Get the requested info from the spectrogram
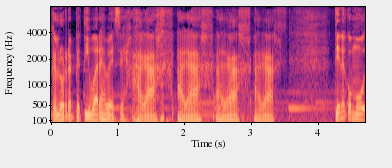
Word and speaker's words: hagah: esa palabra en el original que fue escrito, en el hebreo original que fue escrito, es la palabra agaj. Se escribe H-A-G-A-H. Agaj, agaj, agaj, agaj.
